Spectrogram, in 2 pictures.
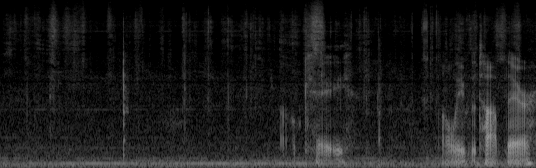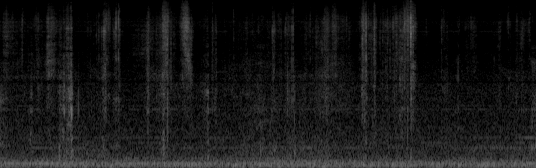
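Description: Parafilm grafting tape being peeled from its paper backing and stretched around a graft: a few short rustling, tearing sounds about five and seven seconds in.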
